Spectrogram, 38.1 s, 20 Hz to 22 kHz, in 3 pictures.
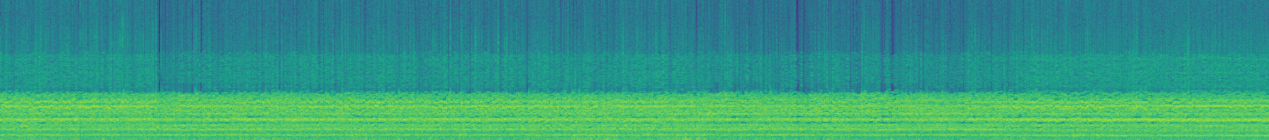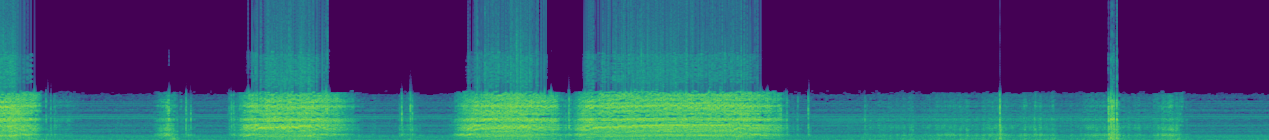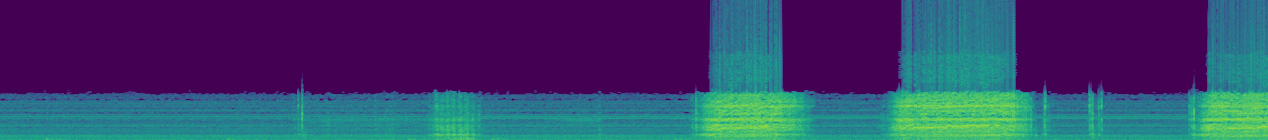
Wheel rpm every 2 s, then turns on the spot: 230, 230, 230, 230, 230, 210, 100, 50, 60, 140, 30, 20, 10, 0, 10, 10, 60, 90, 30.
12-14 20-26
